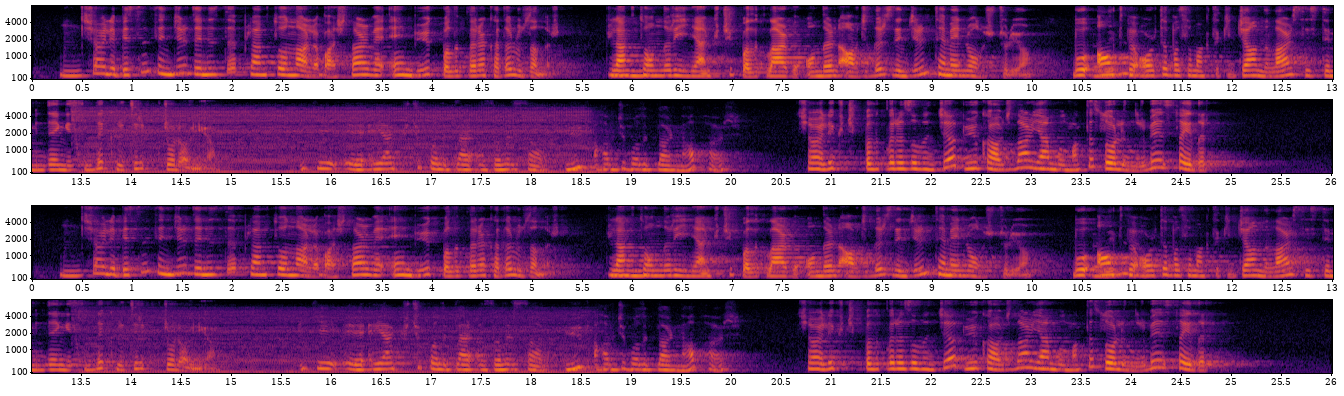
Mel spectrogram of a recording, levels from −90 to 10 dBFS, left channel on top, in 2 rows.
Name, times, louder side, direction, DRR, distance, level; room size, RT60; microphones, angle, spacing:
voice 1, 0.3-5.2 5.8-10.0 10.4-14.9 20.7-21.1 21.3-24.8, left 1 dB, 30° left, 13 dB, 1.5 m, -26 dB
voice 2, 5.8-6.2 10.6-11.1 15.7-20.1, equal, 15° right, 12 dB, 0.9 m, -29 dB
sound 1, 13.4-18.7, left 3 dB, 65° left, 4.5 m, -42 dB
25.5 x 23.5 x 9.6 m, 1.2 s
head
